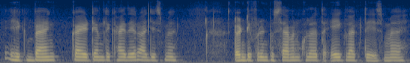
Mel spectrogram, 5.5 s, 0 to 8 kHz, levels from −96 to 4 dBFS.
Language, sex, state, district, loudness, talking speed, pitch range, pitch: Hindi, male, Bihar, Muzaffarpur, -32 LUFS, 220 wpm, 145-155 Hz, 150 Hz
